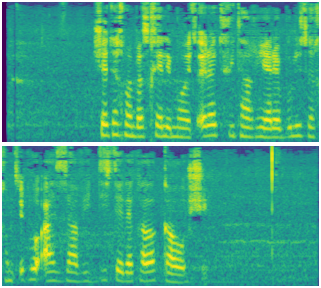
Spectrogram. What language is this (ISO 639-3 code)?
kat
